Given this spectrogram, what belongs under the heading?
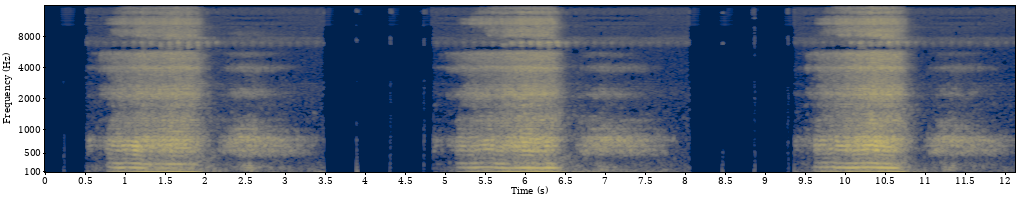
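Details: Sleeping girl snoring loudly, with bruxism, delirious: snoring.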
